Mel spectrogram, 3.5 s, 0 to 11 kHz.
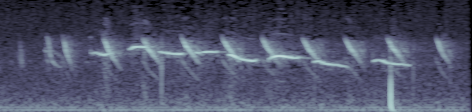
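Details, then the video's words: Plain babbler in the Malaysian rainforest, late 1950s to early 1960s, giving its more forceful later-day song: rapid downslurred whistles and short chattering notes, about three per second, with a sharp click partway through. "later in the day the plain babler goes over to a more forceful type of song interspersed with chattering notes [Music] [Music] o [Music] [Music] [Music] I d I"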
